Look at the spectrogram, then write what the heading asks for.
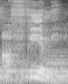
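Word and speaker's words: ἀφίημι: But it's pronounced aphiemi, which means to remit or to forgive.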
